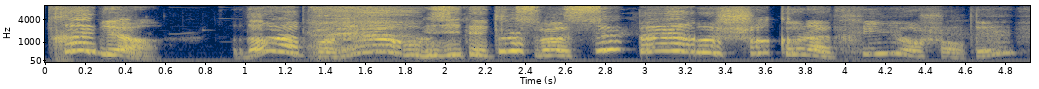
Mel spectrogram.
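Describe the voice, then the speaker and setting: With music in the background, a man puts on a character voice at a moderate pace. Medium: fan dub. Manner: theatrical, showman-like.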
